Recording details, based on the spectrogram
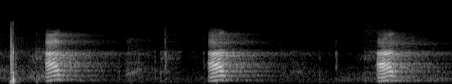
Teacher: Nah ada hamsnya, ada aliran udara yang keluar. Ini semua pasti ada udara yang lewat.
